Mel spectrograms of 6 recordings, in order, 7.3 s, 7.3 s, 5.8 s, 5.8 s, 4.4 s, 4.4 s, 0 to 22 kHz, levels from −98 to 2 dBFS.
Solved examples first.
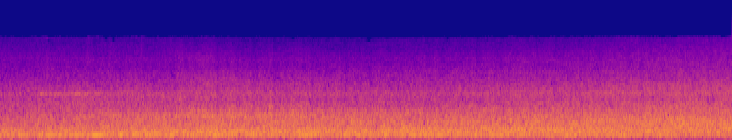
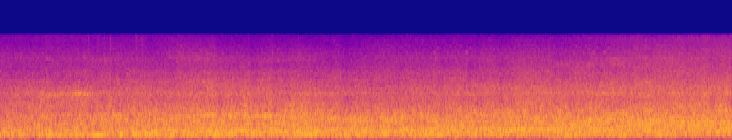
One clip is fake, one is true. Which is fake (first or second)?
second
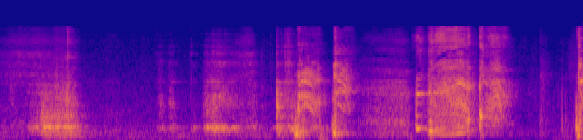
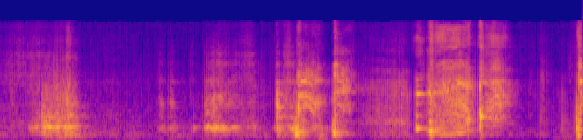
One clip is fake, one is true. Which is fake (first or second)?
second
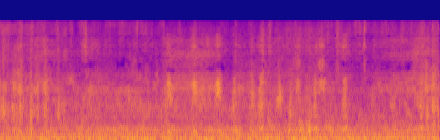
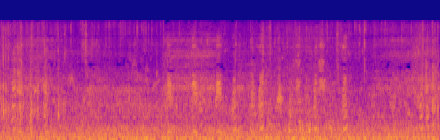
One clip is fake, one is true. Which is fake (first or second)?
first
